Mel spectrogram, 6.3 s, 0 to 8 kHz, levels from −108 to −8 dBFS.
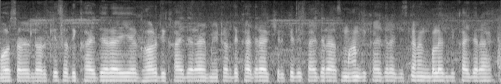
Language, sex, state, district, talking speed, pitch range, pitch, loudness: Hindi, male, Delhi, New Delhi, 345 wpm, 130-135 Hz, 135 Hz, -19 LUFS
